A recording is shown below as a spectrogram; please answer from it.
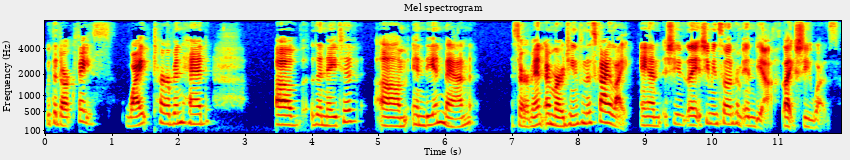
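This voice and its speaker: A woman reads a children's story aloud with expressive emphasis, pausing to explain it informally. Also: mid-range voice. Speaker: storybook reader.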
